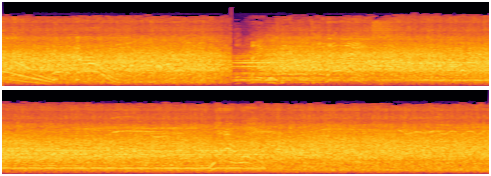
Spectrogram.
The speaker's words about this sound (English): It is a fantastic sight and sound in football when the crowd goes up and roars at the end.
